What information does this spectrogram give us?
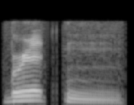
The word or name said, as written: Britten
